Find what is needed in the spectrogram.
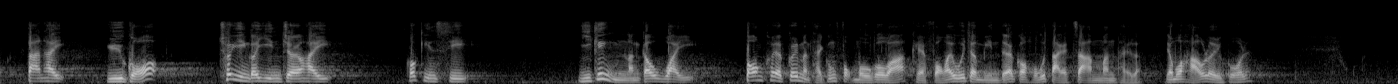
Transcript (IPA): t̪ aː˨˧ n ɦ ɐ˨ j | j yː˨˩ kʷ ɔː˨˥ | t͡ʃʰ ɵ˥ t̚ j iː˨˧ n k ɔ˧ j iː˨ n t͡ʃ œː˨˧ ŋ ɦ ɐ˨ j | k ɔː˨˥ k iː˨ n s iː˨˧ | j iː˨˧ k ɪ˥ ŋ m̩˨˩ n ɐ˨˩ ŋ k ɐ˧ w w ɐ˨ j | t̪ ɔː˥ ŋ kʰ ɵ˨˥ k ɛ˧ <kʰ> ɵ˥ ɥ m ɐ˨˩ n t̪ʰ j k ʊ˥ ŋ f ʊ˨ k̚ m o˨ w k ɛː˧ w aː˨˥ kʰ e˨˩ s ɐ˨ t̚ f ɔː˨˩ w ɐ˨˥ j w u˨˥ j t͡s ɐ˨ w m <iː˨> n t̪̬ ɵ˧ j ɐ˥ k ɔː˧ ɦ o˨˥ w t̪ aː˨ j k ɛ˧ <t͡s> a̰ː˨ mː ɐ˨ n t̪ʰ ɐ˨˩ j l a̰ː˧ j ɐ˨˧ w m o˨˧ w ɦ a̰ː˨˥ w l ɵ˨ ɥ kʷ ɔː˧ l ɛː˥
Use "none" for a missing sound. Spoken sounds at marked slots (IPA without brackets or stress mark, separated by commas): k, iː˨, t͡s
